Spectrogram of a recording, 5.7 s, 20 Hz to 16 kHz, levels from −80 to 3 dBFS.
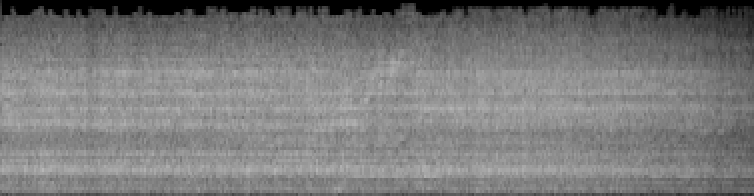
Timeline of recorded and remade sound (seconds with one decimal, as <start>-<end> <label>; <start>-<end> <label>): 0.0-3.2 recorded; 3.2-5.7 remade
